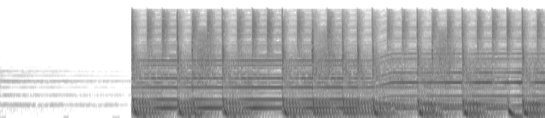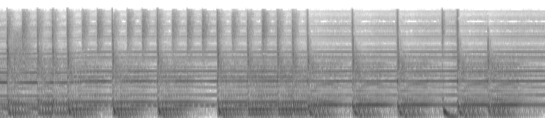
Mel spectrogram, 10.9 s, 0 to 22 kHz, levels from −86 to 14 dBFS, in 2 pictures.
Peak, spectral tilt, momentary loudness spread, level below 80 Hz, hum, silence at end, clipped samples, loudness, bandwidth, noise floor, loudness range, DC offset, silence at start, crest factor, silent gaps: -6 dBFS; -3.5 dB/octave; 3 LU; -42 dBFS; none; 0 s; under 0.1%; -22 LUFS; 17 kHz; -69 dBFS; 1 LU; under 0.1%; 1.3 s; 18 dB; none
